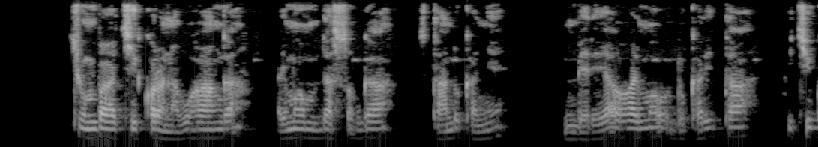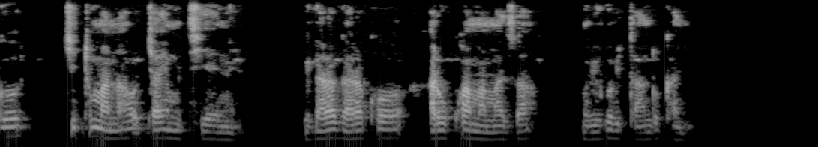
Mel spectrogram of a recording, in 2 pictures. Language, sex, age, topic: Kinyarwanda, male, 36-49, finance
